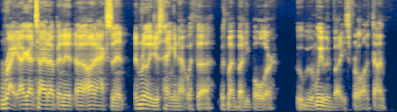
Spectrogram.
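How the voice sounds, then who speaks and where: A man in a podcast cast, chatting casually in a halting, loosely rambling way. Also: lowish voice, steady tone, creaky, pushed and bright. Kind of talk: casual chat.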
